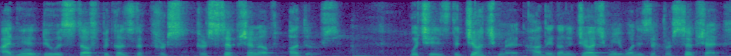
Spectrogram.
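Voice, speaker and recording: With a Middle Eastern accent, a man talks at a moderate pace. His pitch varies in an ordinary way. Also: medium pitch for a man. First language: not English (speaks five languages). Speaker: podcast host. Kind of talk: interview conversation. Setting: remote recording. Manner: halting, repeats words.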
